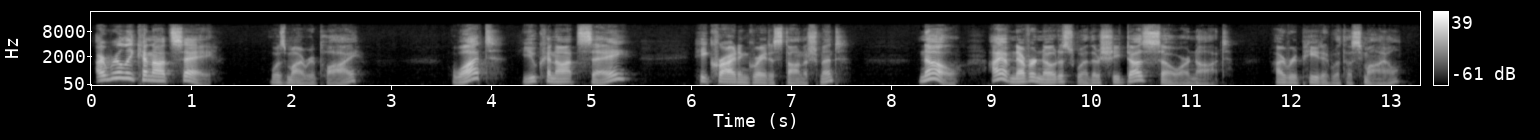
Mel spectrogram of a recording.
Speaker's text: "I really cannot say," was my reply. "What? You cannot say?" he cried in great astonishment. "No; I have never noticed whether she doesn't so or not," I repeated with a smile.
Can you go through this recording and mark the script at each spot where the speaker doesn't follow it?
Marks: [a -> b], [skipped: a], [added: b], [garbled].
"I really cannot say," was my reply. "What? You cannot say?" he cried in great astonishment. "No; I have never noticed whether she [doesn't -> does] so or not," I repeated with a smile.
